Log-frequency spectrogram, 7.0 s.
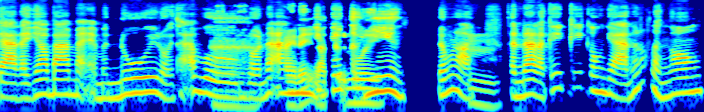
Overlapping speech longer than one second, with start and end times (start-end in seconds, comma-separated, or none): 2.1-3.8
